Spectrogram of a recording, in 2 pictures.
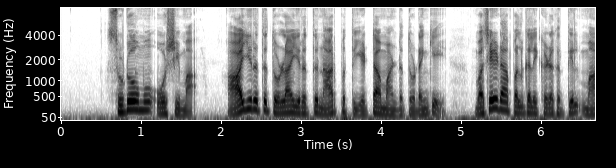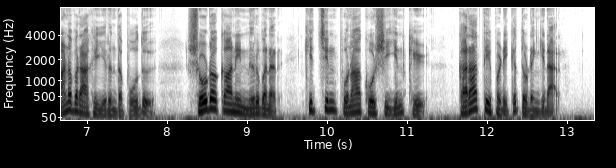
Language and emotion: Tamil, neutral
